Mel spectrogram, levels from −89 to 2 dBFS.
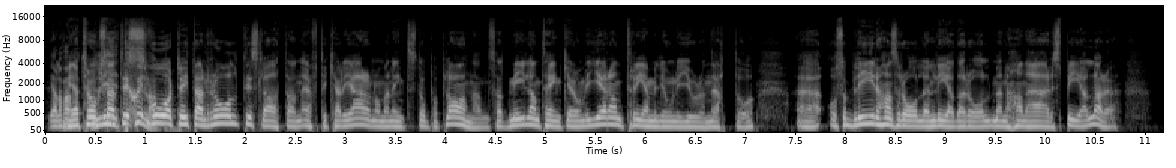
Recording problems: none

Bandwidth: 15.5 kHz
